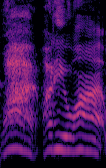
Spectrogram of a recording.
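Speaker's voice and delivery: high, half-yelled call, loud but not full; retold yelling. Teen woken by grandfather, yelling back, mock yell. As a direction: call it out like being shouted awake. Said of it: "I heard him yelling and yelling".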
